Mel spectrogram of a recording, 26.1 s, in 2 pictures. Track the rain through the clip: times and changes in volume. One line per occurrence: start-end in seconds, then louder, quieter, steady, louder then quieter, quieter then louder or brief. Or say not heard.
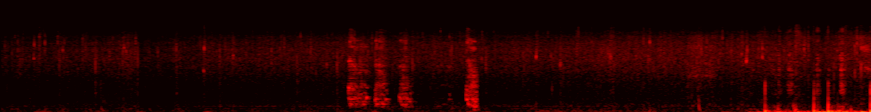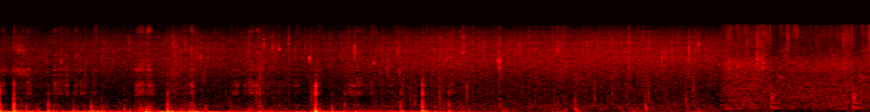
0.0-26.0 louder.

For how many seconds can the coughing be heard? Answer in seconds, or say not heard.
2 s.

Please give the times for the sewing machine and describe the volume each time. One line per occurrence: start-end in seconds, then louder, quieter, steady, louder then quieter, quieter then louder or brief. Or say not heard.
not heard.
